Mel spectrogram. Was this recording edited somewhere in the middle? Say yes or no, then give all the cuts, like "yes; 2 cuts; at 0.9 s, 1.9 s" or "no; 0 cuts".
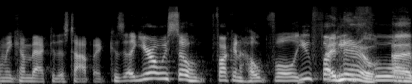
yes; 1 cut; at 3.0 s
